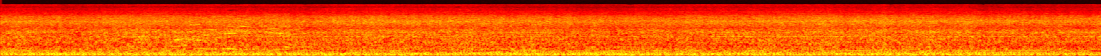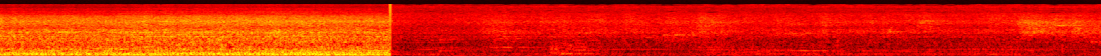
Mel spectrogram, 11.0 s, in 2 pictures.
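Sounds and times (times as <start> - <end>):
car engine at steady revs: 0.0 - 7.5.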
